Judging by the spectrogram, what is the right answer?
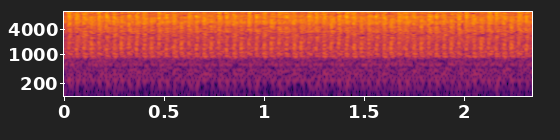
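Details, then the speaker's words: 1.9 dCi diesel idling after cleaning the sensor: constant speed even clatter, no sharp jumps; before cleaning idle revs rose and fell sharply and it jerked, not answering the pedal. "в принципі працює вже більш-менш рівненько нема таких різких ніяких скачків"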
